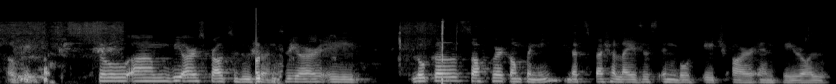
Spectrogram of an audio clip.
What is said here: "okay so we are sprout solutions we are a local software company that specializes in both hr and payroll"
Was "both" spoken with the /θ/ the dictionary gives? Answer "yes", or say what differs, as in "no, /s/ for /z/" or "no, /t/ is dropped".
no, /t/ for /θ/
